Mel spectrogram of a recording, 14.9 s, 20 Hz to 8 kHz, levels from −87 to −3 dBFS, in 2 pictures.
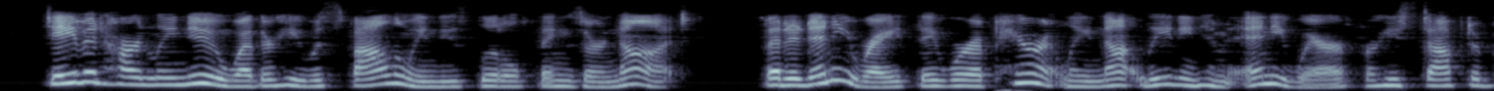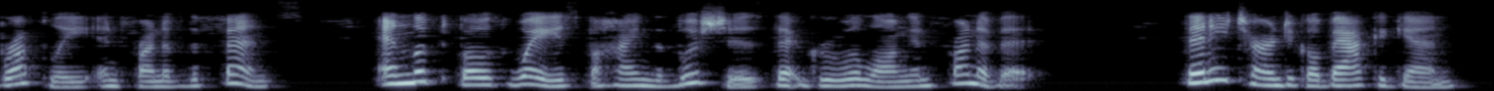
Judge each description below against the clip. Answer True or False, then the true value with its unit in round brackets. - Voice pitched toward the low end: False (205 Hz)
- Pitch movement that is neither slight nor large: True (4.2 semitones)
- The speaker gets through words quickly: True (215 wpm)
